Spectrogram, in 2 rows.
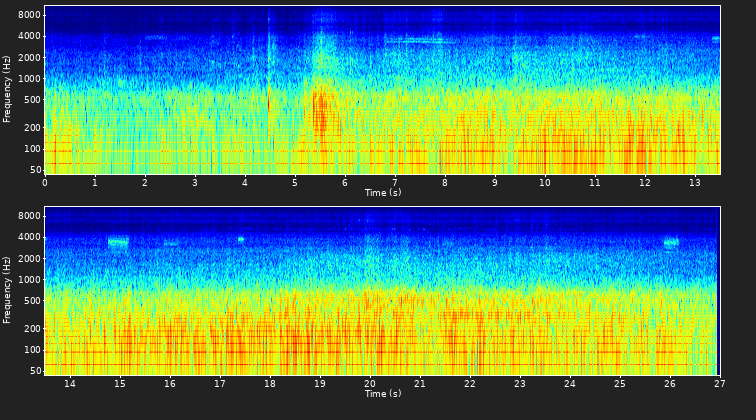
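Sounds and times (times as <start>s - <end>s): wind rush: 0.0s - 27.0s.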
